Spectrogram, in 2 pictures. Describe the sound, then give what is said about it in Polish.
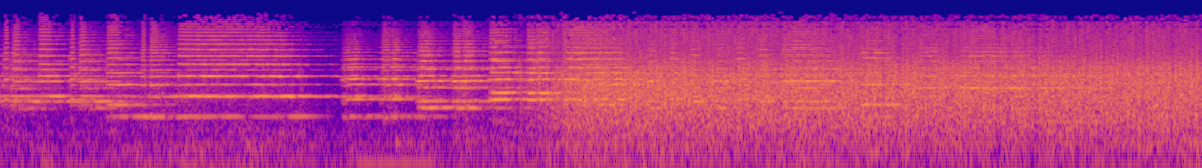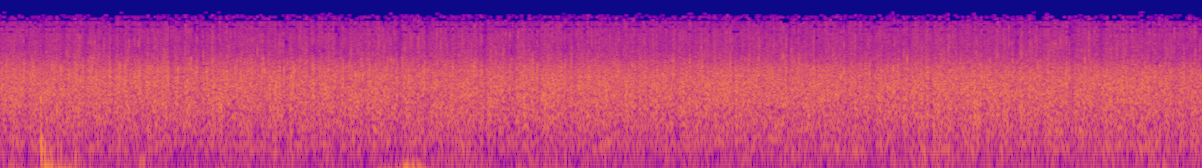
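Loud, sustained applause from the audience at a Nobel Prize award ceremony. Dense, even clapping continues without a break for over twenty seconds, and a brief tonal sound is mixed in over the first few seconds. “Niech wybrzmią te brawa.”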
